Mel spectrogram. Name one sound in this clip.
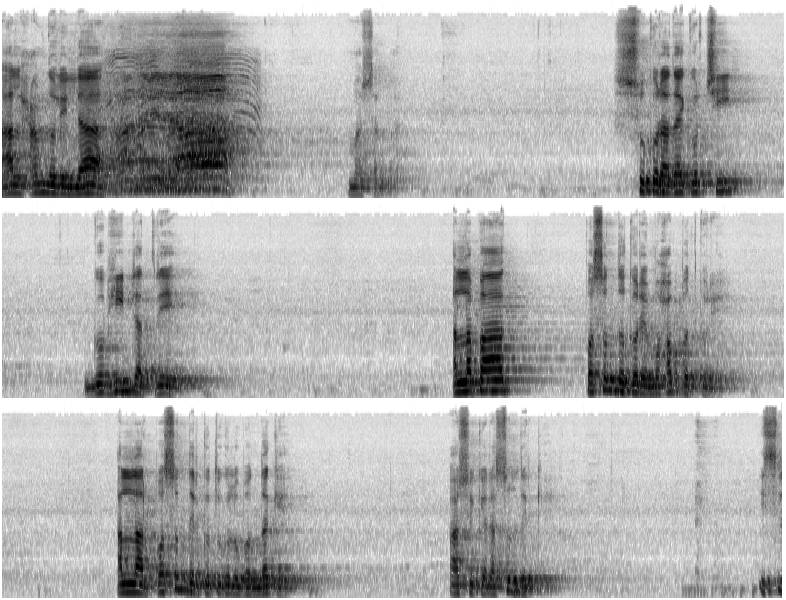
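An elderly man speaks in bursts through a microphone and loudspeakers, preaching with fervour, with pauses between phrases.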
